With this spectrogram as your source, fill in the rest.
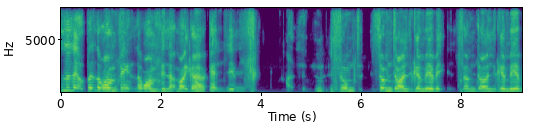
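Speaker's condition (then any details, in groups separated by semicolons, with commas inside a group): Cerebral palsy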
